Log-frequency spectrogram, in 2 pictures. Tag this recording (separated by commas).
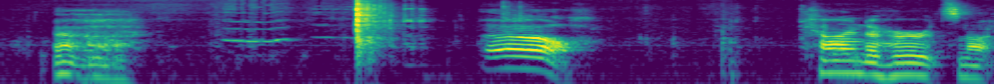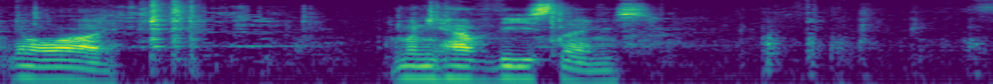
inside a small room, Speech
